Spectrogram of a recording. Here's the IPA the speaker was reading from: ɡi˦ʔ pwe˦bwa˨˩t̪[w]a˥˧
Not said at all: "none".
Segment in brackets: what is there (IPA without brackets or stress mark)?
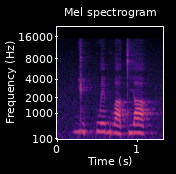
j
